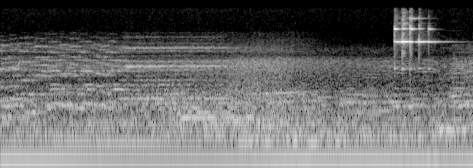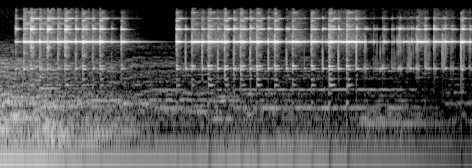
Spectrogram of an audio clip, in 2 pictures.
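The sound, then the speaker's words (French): A doorbell rings at a front door in three bursts, the last one long and continuous. It has a bright, rattling metallic ring over a steady low rumble. “Un après-midi, l'on sonne chez Nicolas.”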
